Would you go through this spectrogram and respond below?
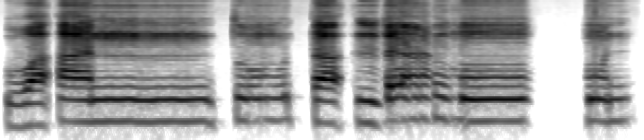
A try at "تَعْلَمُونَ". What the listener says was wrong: یہ آئین کا جو ہے جو جھٹکے سے نہیں پڑھنا. تعلمون نہیں ہے, وہ تعلمون. آپ حلق کے بیچ میں آرام سے پڑھیے, اس کو جھٹکا نہیں ماریے, پڑھیے ان کو.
